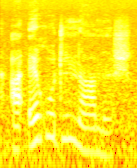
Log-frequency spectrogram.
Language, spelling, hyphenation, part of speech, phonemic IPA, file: German, aerodynamisch, ae‧ro‧dy‧na‧misch, adjective, /aeʁodyˈnaːmɪʃ/, De-aerodynamisch.ogg
- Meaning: aerodynamic, aerodynamical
